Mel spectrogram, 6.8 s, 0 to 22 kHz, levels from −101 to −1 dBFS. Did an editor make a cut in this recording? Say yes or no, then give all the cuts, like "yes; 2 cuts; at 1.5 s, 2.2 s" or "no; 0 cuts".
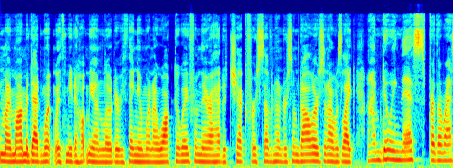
no; 0 cuts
